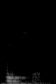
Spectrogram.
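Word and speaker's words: ípsilon: You know how you say Y in Portuguese? How do you say why? Ipsilon.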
